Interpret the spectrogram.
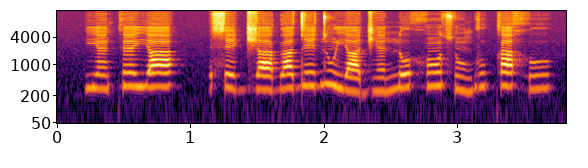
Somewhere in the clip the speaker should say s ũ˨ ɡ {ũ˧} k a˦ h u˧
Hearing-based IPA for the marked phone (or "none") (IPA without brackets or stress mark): u˧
